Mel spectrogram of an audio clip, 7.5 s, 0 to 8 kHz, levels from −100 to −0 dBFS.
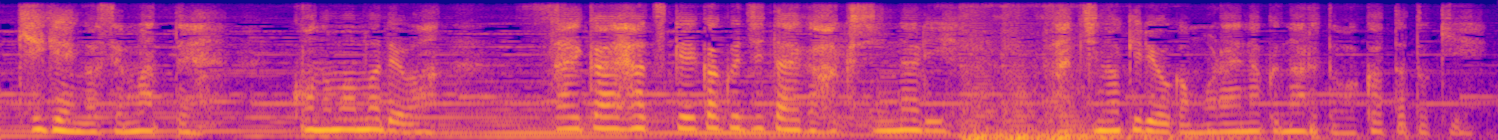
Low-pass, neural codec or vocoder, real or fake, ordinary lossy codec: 7.2 kHz; none; real; none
